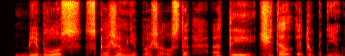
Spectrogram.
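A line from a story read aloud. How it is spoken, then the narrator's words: Plain. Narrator (Russian): спросил я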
